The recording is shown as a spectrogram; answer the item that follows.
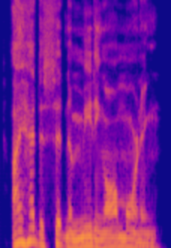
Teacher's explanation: meeting도 t가 모음 사이에 끼어서 굴러갈 수 있고요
